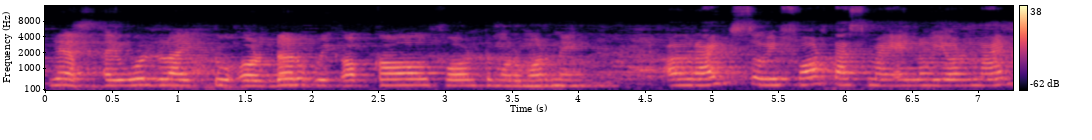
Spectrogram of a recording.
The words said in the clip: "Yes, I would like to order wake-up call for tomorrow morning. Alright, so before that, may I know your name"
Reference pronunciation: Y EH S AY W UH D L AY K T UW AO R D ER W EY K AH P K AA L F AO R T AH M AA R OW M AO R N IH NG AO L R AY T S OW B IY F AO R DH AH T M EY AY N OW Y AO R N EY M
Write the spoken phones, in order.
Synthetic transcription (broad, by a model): Y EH S AY W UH D L AY K T UW AO R D ER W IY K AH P K AA L F AO R T AH M AA R OW M AO R N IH NG AO L R AY T S OW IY F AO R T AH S M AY N OW Y AO R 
